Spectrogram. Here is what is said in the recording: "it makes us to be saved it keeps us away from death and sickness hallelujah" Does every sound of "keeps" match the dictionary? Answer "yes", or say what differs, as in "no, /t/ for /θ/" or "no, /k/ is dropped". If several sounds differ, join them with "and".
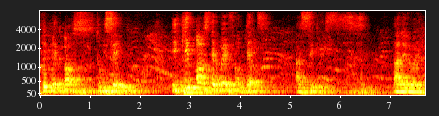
no, /s/ is dropped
